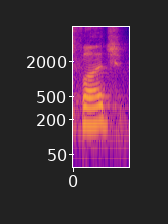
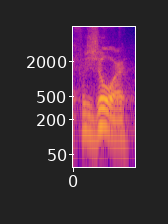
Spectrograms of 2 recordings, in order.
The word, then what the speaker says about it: Fajr: Her name is Fudge. Fajr. Weird name to be pronounced fudge when it looks like Fajor. like RaJuR, but it's FAJR.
